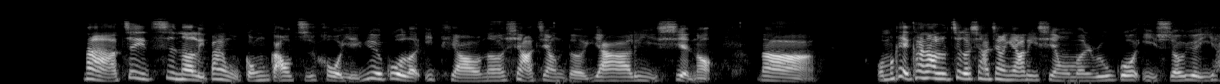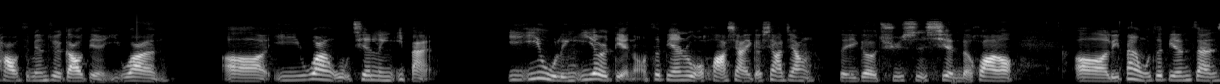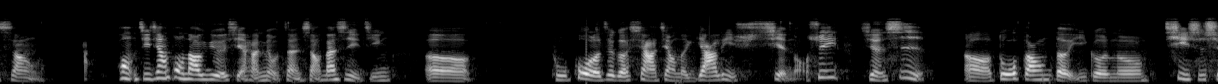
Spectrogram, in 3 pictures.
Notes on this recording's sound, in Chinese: 本集有些許雜音，已亟力避免，如有察覺請多多包涵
